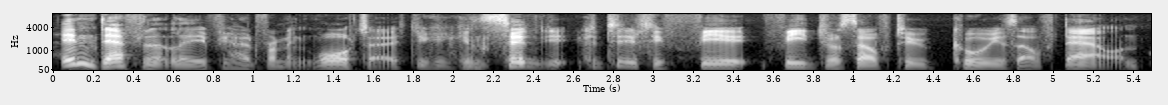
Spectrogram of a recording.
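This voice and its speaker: A man from Essex co-hosts a casual chat, explaining things patiently and laughing a lot. His pitch moves in an animated way, and the recording is dry and close. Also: quick pace, no room sound. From Essex, England. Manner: explains at length, laughs often. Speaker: co-host.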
